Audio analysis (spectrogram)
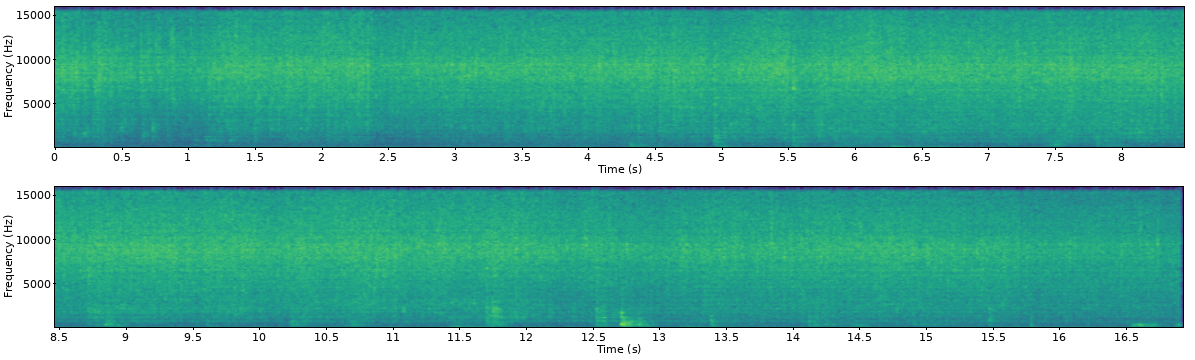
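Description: Long radish strips sizzling steadily in hot oil in a pan for a Bengali dish, with repeated scrapes and clinks of stirring throughout, close and continuous.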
